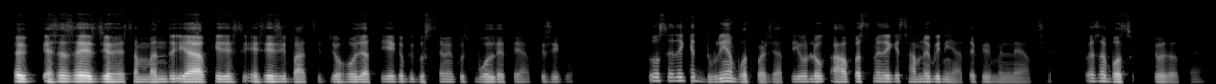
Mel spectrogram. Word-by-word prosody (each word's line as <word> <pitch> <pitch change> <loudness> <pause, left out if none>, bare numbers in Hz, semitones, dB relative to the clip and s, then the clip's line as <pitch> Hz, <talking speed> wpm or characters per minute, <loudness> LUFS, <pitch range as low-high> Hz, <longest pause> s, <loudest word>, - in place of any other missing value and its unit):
फ़िर 140 -1 +8
ऐसे-ऐसे 135 +1 +8
जो 130 0 +5
है 125 0 -1
संबंध 120 +1 -4
या 125 -2 +7
आपके 120 +2 +1
जैसे 120 +2 -2
ऐसी-ऐसी 130 +1 +1
बातचीत 120 +2 -8
जो 125 -2 -3
हो 120 +1 -3
जाती 125 +1 -2
है 130 - -1
कभी 130 0 -8
गुस्से 120 +2 -12
में 125 - -8
कुछ 120 -2 -13
बोल 115 0 -3
देते 115 0 -9
हैं 115 - -15
आप 115 - -22
किसी 115 -1 -14
को। 125 +2 -30 0.8
तो - - -7
उससे 165 0 -8
देखिए 170 0 -5
दूरियाँ 140 +5 -2
बहुत 115 -3 -6
बढ़ 105 -1 -7
जाती 110 +3 -15
है 125 - -5
और 125 0 -5
लोग 130 0 -2
आपस 130 +2 -4
में 140 - -5
देखिए 135 0 -2
सामने 125 0 -7
भी 125 0 -4
नहीं 115 -3 -11
आते 105 +2 -15
फ़िर 110 0 -14
मिलने 105 0 -17
आपसे। 100 0 -26
तो - - -20
ऐसा 150 0 -4
बहुत 120 -4 -1
सा - - -28
कुछ - - -22
हो - - -5
जाता 105 +2 -16
है। 120 - -31
125 Hz, 255 wpm, -21 LUFS, 115-130 Hz, 0.8 s, फ़िर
